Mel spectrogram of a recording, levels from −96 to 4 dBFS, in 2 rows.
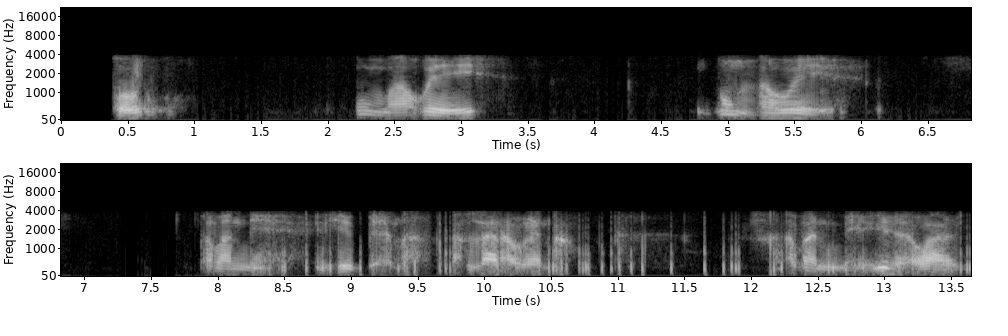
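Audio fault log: Throughout: AMR narrowband mobile codec. The speech is confined to roughly 200 Hz to 3.6 kHz, with nothing above the narrowband limit, and heavy coding damage gives a buzzy, synthetic quality, which fits a low bitrate around 5.9 kbps driving a sparse vocal-tract model.
5.16–5.28 s, 9.52–9.77 s, 13.02–13.14 s: lost AMR speech frames. Each gap holds roughly 40 to 60 ms of missing frames. The decoder repeats the last good pitch and vocal-tract settings at falling gain, so the sound smears, dips toward silence, then returns rough.
8.26–13.65 s: train of clicks. Similar-shaped pulses arrive at an uneven pace, about 11.7 per second and around 70 in all, standing roughly 10 dB above the signal and ticking through pauses too, likely interference from nearby equipment or a faulty connection or power supply.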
